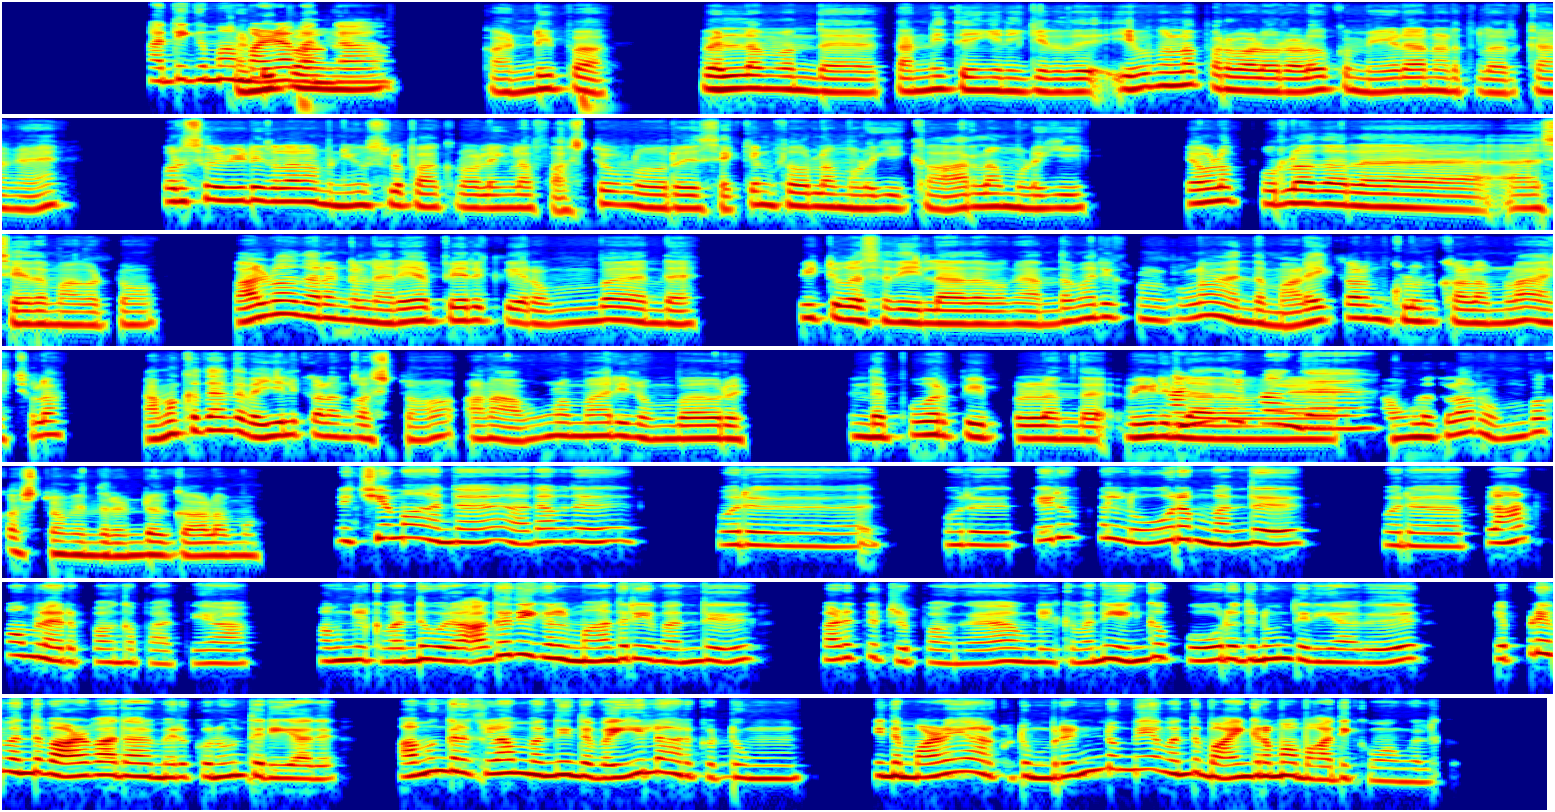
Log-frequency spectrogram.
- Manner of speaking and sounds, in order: other background noise; drawn out: "பொருளாதார"; in English: "பூர் பீப்பிள்"; tapping
- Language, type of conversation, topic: Tamil, podcast, மழைக்காலம் உங்களை எவ்வாறு பாதிக்கிறது?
